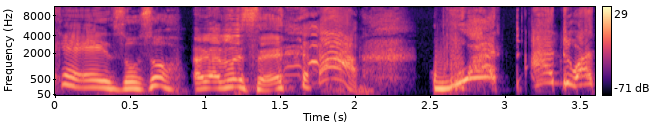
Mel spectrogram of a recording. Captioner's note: laughs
